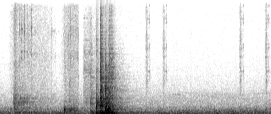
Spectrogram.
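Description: A wooden chest lid thumps open.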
